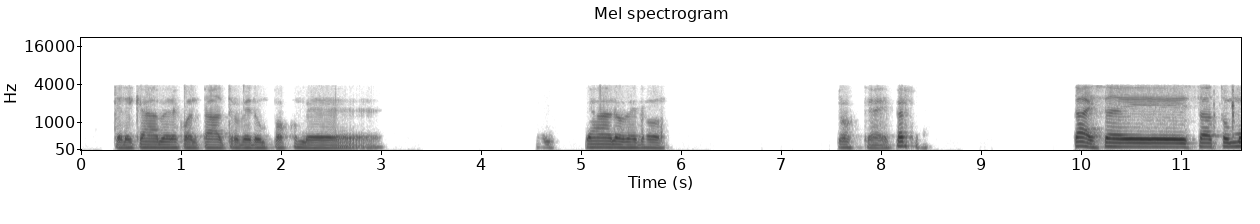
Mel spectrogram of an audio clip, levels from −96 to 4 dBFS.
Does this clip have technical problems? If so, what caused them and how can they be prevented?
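No, there are no technical faults to point to in this speech clip. It has passed through G.726 ADPCM at 32 kbit/s, which leaves a light coding texture and nothing above 3.9 kHz, as expected for that telephone codec.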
